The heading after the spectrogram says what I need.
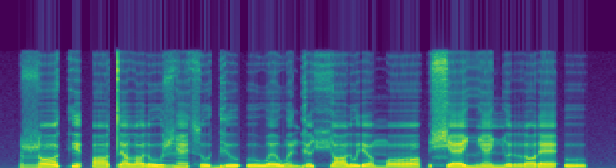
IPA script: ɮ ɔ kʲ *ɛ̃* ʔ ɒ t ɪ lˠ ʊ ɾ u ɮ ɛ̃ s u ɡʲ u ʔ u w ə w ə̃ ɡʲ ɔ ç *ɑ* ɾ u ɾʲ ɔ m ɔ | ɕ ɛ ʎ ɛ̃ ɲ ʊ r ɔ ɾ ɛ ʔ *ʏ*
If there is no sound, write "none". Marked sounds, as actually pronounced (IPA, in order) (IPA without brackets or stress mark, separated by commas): ə̃, ɒ, u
